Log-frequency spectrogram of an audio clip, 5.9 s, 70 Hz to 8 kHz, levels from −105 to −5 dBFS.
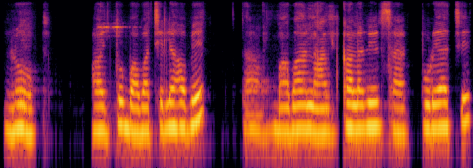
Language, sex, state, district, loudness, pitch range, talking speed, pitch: Bengali, female, West Bengal, Purulia, -23 LUFS, 195-215 Hz, 150 wpm, 205 Hz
